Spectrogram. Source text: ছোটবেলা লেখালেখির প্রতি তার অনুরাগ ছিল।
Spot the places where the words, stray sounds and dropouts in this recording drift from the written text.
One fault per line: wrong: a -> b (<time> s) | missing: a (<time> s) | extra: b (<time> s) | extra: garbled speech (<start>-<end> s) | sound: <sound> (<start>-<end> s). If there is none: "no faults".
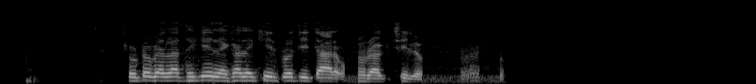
extra: থেকেই (1.9 s)
sound: dropout (3.4-3.6 s)
sound: laugh (4.6-4.8 s)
